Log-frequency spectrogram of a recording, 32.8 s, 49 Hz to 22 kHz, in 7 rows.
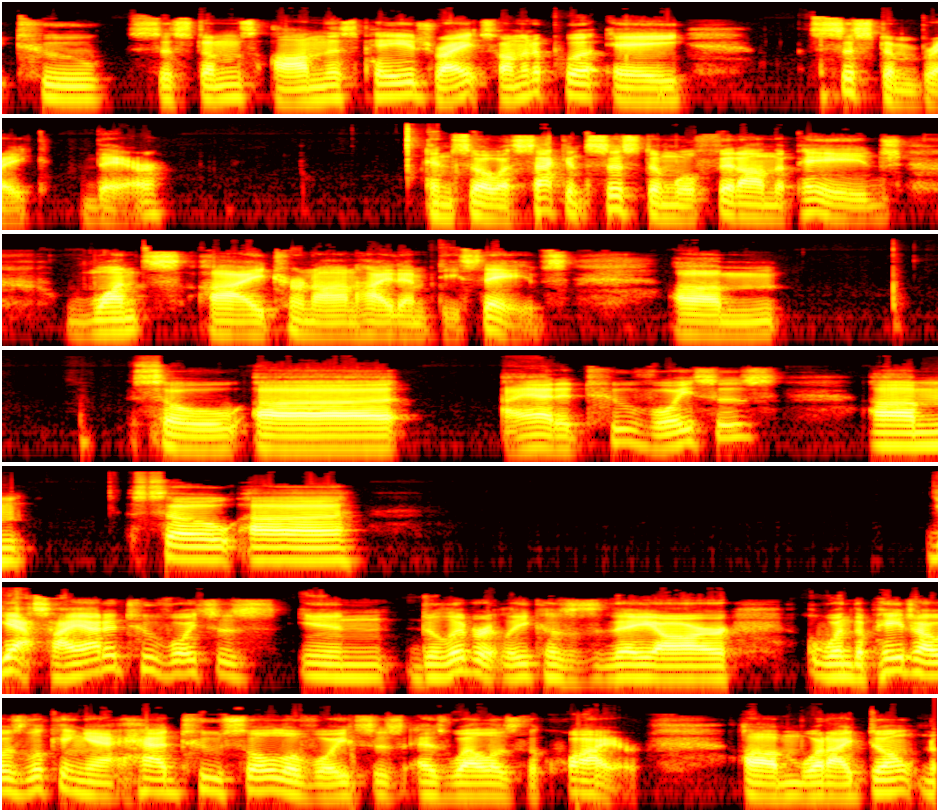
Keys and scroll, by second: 4.2 Return.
